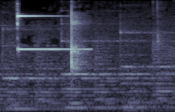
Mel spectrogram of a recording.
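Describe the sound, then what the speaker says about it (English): A bright notification bell ding rings out twice, crisp, with shimmering high overtones and quick decays, over a low background hum. "Hit that little notification bell so you could be notified the next time that I upload."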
